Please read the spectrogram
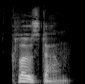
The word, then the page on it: close down: British English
